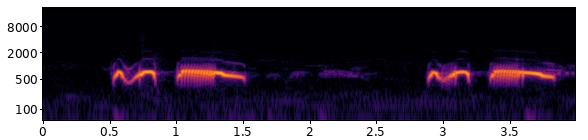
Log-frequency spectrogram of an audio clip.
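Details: Spotted dove decoy giving urging 'gù thúc' coos meant to lure doves: two phrases, a wavy double note then a longer downward-gliding coo, separated by faint soft notes.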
